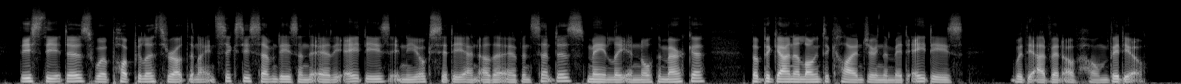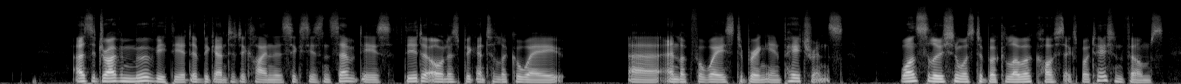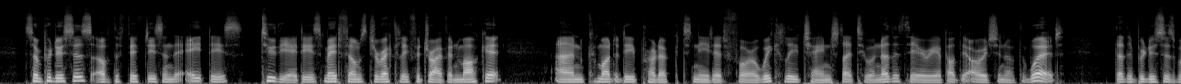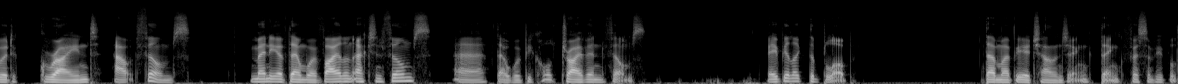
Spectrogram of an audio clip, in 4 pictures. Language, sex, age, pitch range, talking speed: English, male, 20-39, 105-130 Hz, 185 wpm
